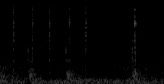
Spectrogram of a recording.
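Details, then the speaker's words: 1961 VW Beetle barn find, ground lead put straight on the battery: a quick run of sharp, dry clicks about five a second with no cranking. A ground issue is suspected, so they jump the ground. "Okay, so we're just jumping this real quick because I think it's a ground issue."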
